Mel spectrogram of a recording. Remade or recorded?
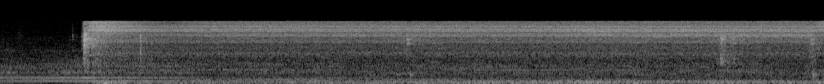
recorded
